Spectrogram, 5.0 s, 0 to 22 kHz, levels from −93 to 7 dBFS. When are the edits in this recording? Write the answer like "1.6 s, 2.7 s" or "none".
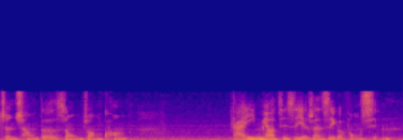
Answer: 2.9 s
